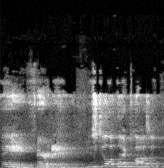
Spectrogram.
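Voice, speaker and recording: A man playing a cocky, wisecracking amateur sleuth, breezy even when apologizing, in an old-time radio detective drama. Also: high voice, moderate pace. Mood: breezy, apologetic. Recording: echoey hall, distant, faint noise.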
